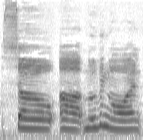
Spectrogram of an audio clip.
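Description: A woman's voice: mid-range voice, little pitch movement, drawn-out words, pushed and bright, rough recording. A woman co-hosting a casual podcast, chatting in a rambling, playful way as she hops between silly topics. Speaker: podcast co-host. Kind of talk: casual chat.

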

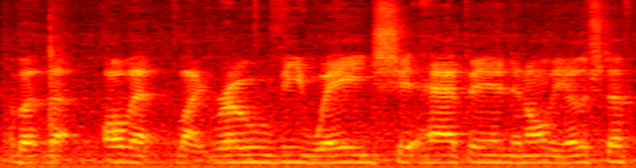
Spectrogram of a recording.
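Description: A young man co-hosting a podcast, trading crude, excitable banter and laughing often. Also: mid-range voice, normal speed. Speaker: podcast co-host. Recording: noisy podcast recording.

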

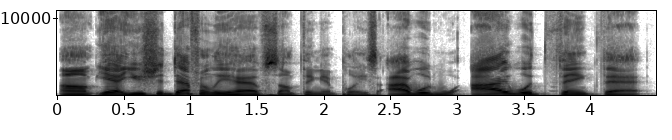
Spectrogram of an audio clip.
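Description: A man hosting a casual chat show with a raspy voice, talking in a laid-back, profane, joking way and reading out chat comments. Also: a little high, very animated, normal speed, a bit bright, no room sound, clean studio sound. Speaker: podcast host.

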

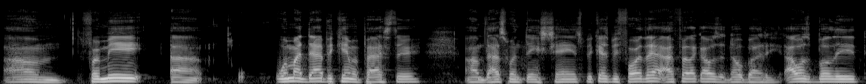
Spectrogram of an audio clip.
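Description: A man's voice: mid-range voice, steady tone, normal speed. Reflective man, native Tongan speaker, telling his story. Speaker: church choir leader and worship singer. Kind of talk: personal storytelling in a casual interview.

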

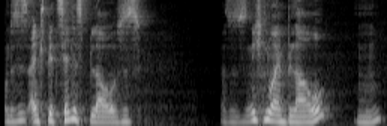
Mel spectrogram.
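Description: A man's voice: mid-range voice, moderate pace, warm tone, husky. A man co-hosting a podcast, chatting casually and jokingly, often trailing off mid-sentence. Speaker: podcast co-host. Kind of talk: casual chat.

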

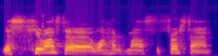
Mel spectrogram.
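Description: A man interpreting for his brother, in halting English. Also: fairly high pitch, highs cut off. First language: Russian.

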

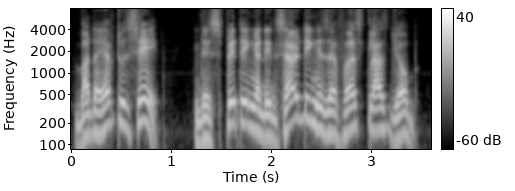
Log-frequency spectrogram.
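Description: A man voicing an eager, excitable Indian guide with an Indian accent and effusive, lilting English, in an audiobook. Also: on the high side, a little fast, no echo, studio quality, pitched above the performer's own voice. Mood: cheerful, proud. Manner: effusive, lilting non-native English phrasing. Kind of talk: audiobook character voice.

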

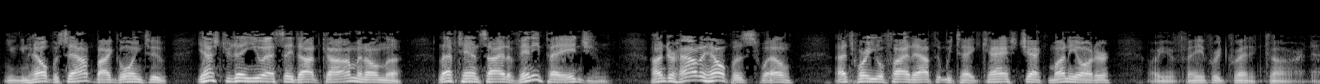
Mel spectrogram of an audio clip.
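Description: Folksy male radio host, lively and a bit husky, dull lo-fi broadcast sound, homey drawl. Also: on the low side, moderate pace, no echo. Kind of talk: folksy on-air promo and appeal for donations.

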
